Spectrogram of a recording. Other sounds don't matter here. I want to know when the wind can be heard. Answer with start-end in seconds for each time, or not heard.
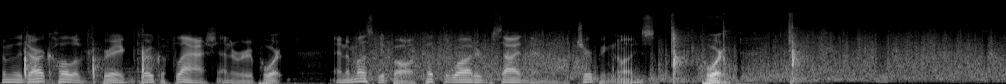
3.5-10.0.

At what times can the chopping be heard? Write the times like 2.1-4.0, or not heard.
0.2-1.6, 6.7-8.2.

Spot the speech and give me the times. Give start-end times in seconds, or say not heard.
0.0-7.2.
